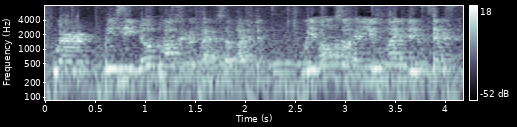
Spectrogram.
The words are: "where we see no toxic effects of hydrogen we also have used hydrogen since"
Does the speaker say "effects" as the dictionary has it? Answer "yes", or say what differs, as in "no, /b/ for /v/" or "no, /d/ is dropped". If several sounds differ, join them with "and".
no, /k/ is dropped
